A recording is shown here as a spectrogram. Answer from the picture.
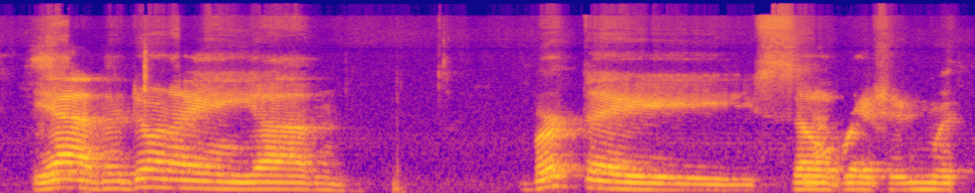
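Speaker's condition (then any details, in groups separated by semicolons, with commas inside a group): Cerebral palsy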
